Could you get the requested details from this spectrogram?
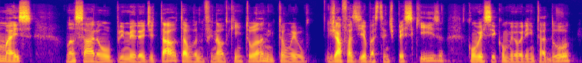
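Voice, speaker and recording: In a casual interview conversation, this young podcast guest from Salvador speaks with a Brazilian accent, musing aloud and frequently tacking on tag questions. His voice is low-pitched, with no room sound.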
